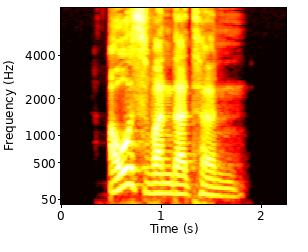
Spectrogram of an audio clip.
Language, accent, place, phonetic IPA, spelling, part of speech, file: German, Germany, Berlin, [ˈaʊ̯sˌvandɐtn̩], auswanderten, verb, De-auswanderten.ogg
- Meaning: inflection of auswandern: 1. first/third-person plural dependent preterite 2. first/third-person plural dependent subjunctive II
